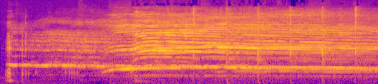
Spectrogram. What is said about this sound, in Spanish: No sé qué aplauden, no sé qué aplauden.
